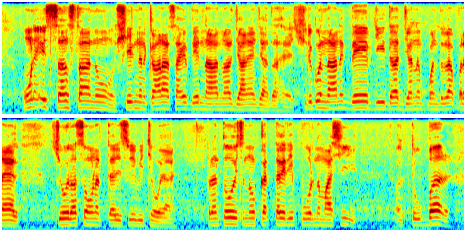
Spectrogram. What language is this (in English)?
Punjabi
